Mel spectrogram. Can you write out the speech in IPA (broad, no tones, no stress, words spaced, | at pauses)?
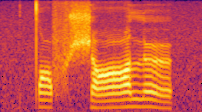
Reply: tˤəfʃɑlœ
